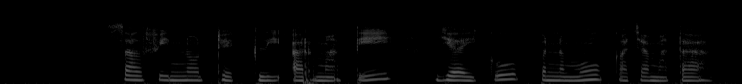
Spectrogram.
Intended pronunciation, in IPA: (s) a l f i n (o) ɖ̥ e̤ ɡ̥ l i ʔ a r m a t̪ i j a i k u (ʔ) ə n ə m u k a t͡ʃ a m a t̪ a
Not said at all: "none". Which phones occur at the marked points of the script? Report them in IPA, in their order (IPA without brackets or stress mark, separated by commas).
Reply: s, o, p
